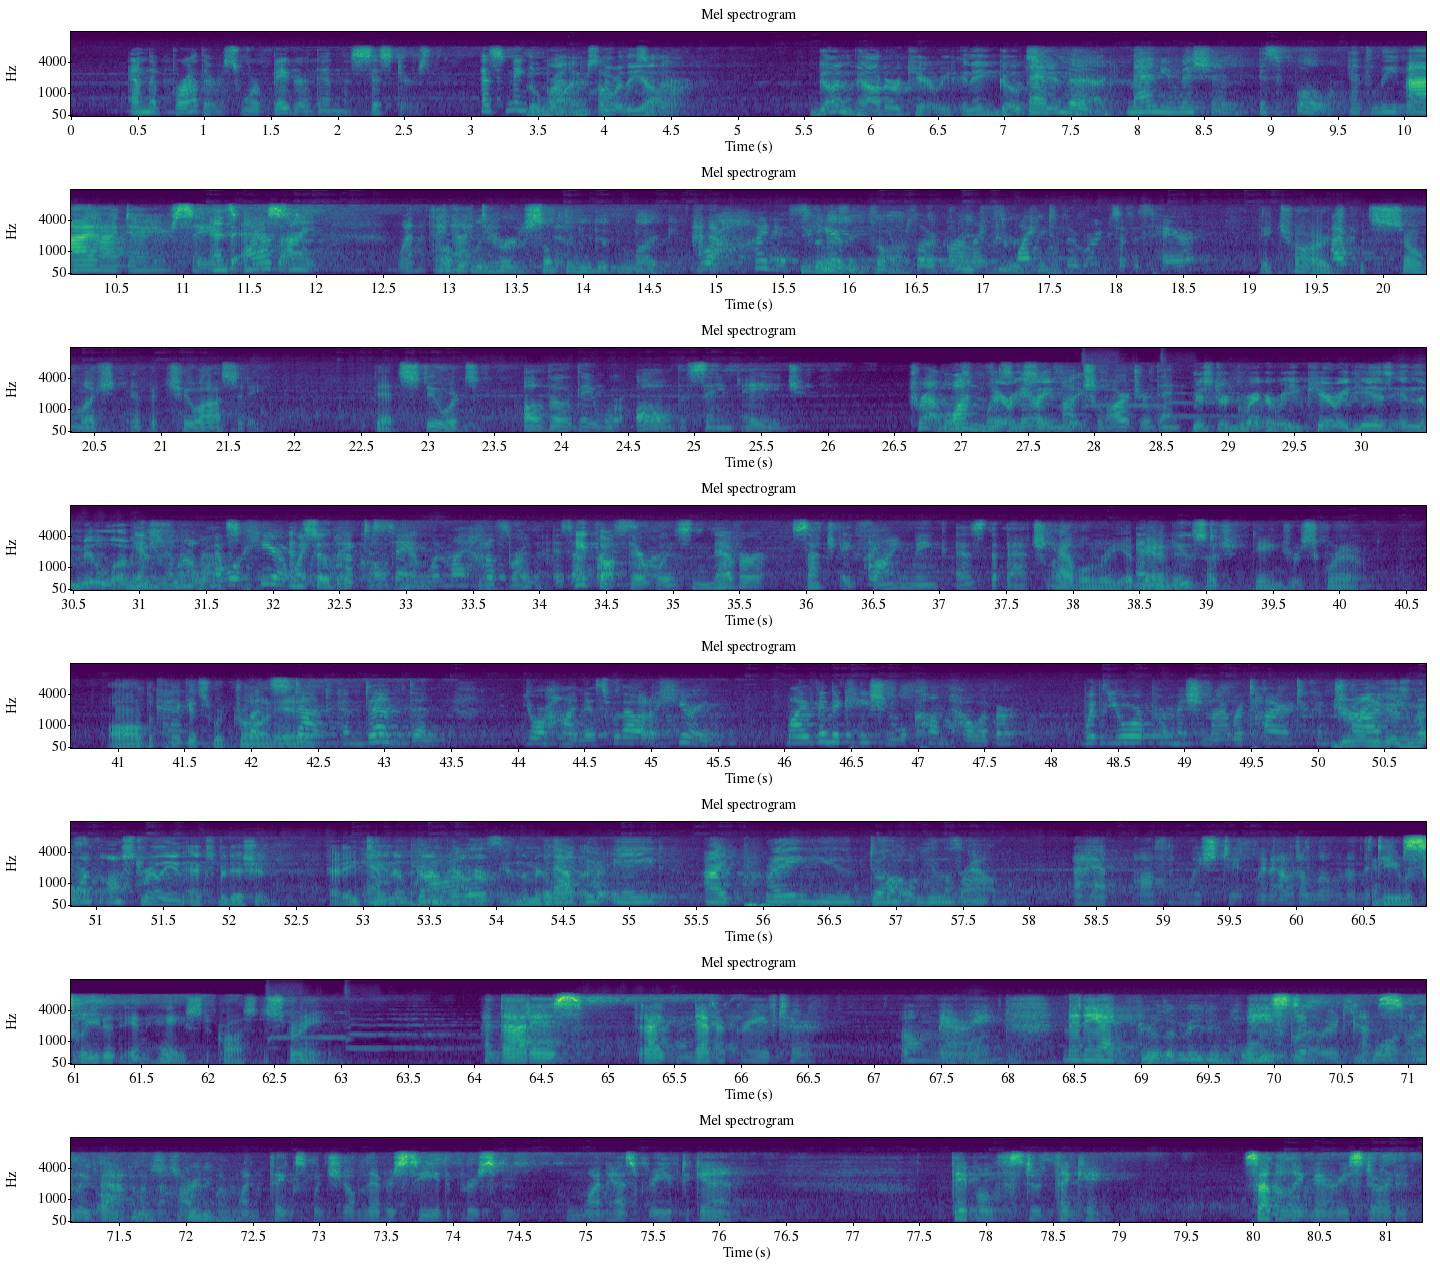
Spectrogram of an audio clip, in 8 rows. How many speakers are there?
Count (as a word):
seven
